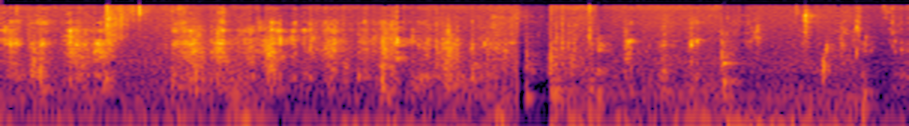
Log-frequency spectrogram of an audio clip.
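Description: A person chewing a mouthful of food close to the microphone, with irregular wet smacking and clicking mouth sounds. There is a brief pause about halfway through.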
